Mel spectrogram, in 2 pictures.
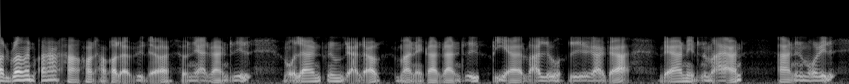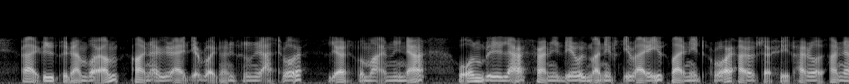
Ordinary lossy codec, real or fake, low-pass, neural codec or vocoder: none; fake; 3.6 kHz; autoencoder, 22.05 kHz, a latent of 192 numbers a frame, VITS, trained on many speakers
